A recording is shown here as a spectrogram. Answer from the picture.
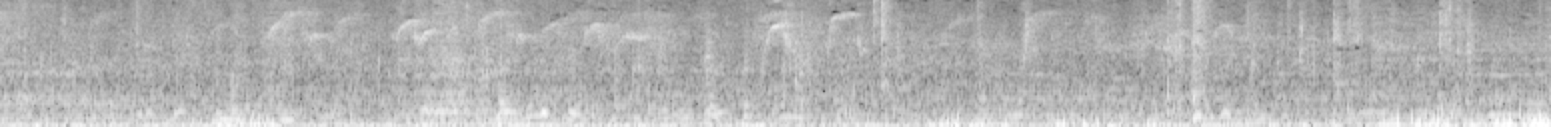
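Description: Small birds chirping in the trees: a quick run of short, high calls through the first half, over park background noise, with a few low thumps near the end.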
